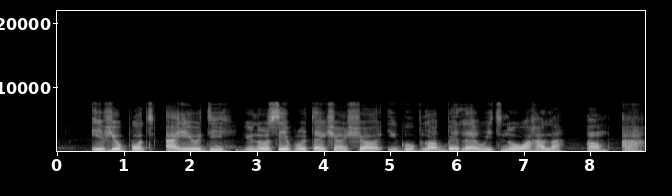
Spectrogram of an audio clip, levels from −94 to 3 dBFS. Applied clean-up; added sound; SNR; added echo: none; none; none; none.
